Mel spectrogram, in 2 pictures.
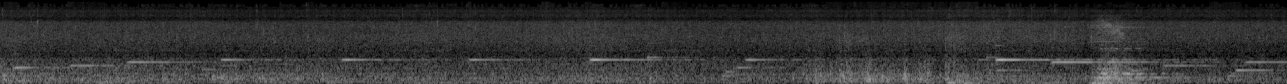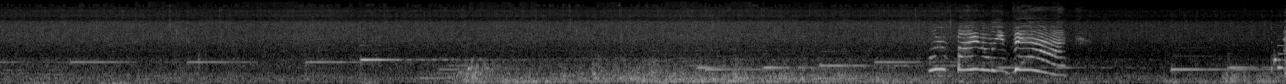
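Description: Rain and thunder in the Genshin Impact video game, steady rainfall with low rumbles and a sharp crack partway through, game music tones layered over it.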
